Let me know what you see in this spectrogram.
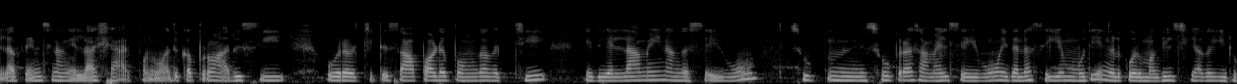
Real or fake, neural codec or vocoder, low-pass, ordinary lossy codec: fake; codec, 44.1 kHz, 7.8 kbps, DAC; 7.2 kHz; none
